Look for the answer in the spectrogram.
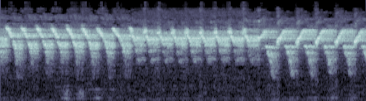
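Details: Canary song used to train young birds: fast high trills of repeated down-slurred notes, a steady rolling series that speeds into tighter rattles near the end, loud and unbroken throughout.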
